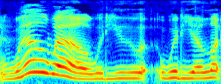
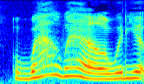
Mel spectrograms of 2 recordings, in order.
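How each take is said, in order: First: Attempted Butcher accent. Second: Said in the usual way. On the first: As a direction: try Butcher's British accent, then falter. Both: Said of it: "just imagine this being read in, like, Butcher's accent".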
